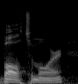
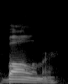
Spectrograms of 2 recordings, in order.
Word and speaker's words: Baltimore: Now we pronounce it Baltimore, but up there it's Balmer. Balmer.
